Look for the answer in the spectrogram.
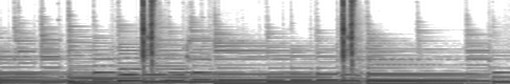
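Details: Gentle strummed acoustic guitar music with a couple of sharp camera-shutter clicks, and no animal voice.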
